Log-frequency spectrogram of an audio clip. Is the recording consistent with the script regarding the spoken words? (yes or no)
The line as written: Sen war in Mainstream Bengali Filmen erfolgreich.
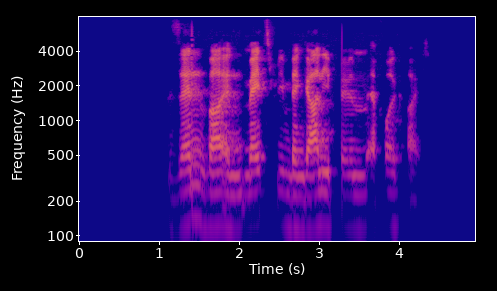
yes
